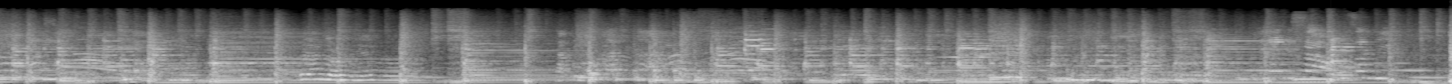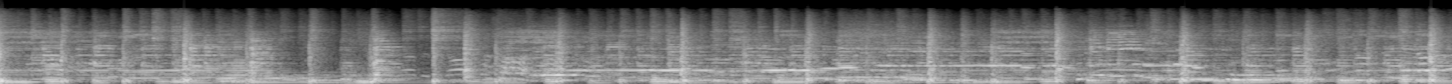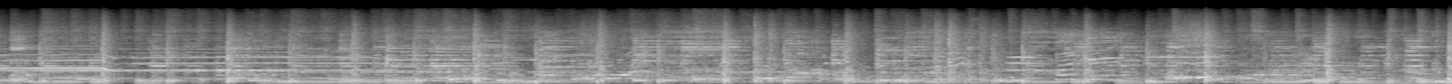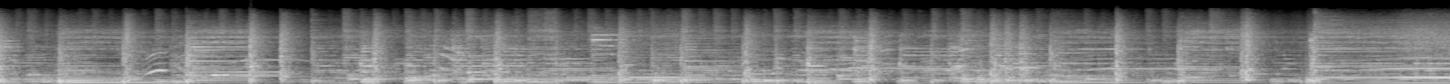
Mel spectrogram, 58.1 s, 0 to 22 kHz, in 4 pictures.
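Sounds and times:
bass guitar: 0:00.0 - 0:58.0
drum kit: 0:00.0 - 0:58.0
electric guitar: 0:00.0 - 0:58.0
harmonica bent notes: 0:07.2 - 0:43.3, 0:44.1 - 0:58.0.

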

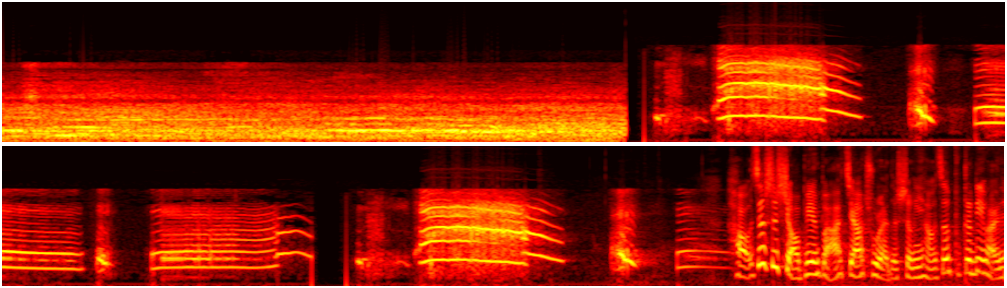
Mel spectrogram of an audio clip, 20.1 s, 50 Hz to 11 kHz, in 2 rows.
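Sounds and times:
drawn-out crying wails: 0:07.2 - 0:08.6, 0:14.2 - 0:17.2.

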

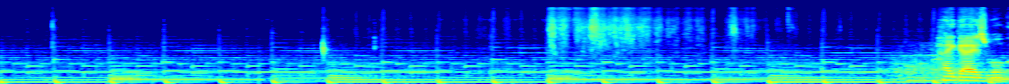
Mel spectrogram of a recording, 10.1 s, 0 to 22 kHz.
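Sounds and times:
background music with steady beat: 0:00.0 - 0:10.0
hands rubbing together: 0:05.5 - 0:07.7.

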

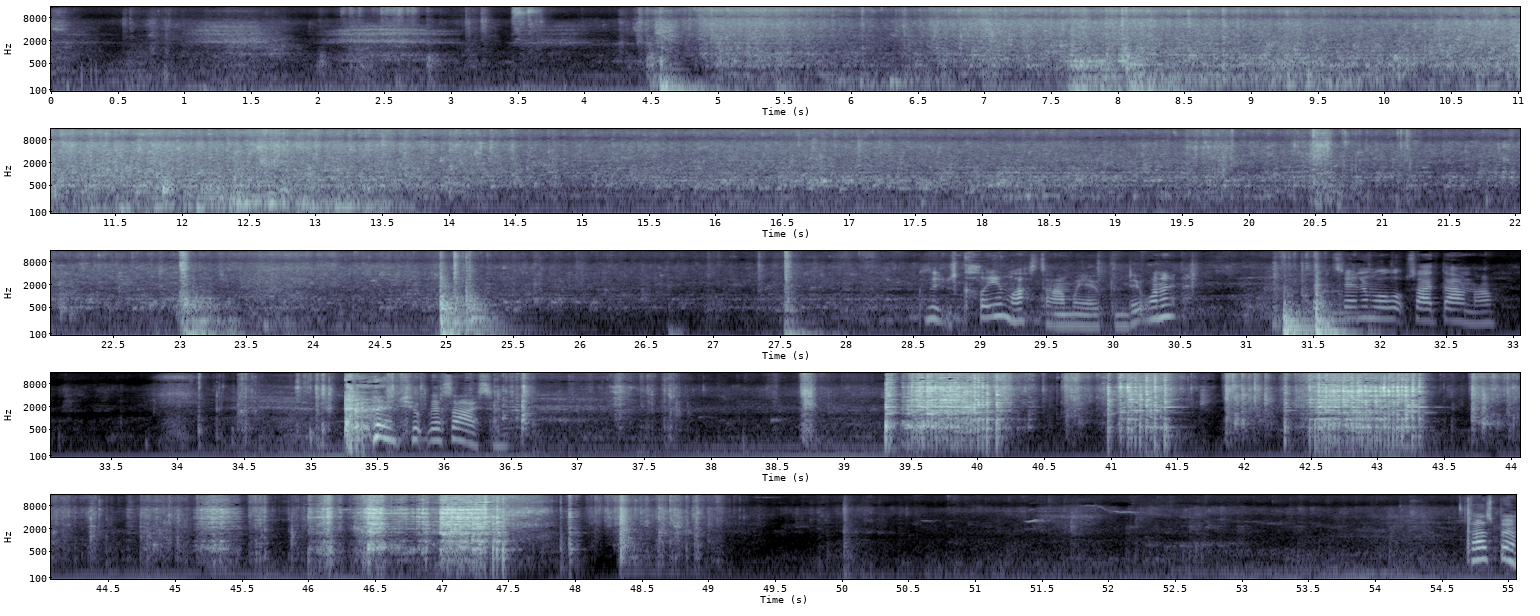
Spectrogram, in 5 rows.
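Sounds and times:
waste water gushing into drain: 0:04.3 - 0:30.2, 0:34.4 - 0:50.4.

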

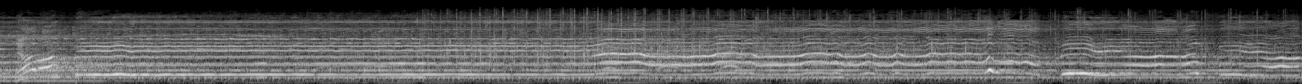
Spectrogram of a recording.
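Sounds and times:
ensemble with violins: 0:00.0 - 0:13.0
man singing folk song: 0:00.0 - 0:13.0.

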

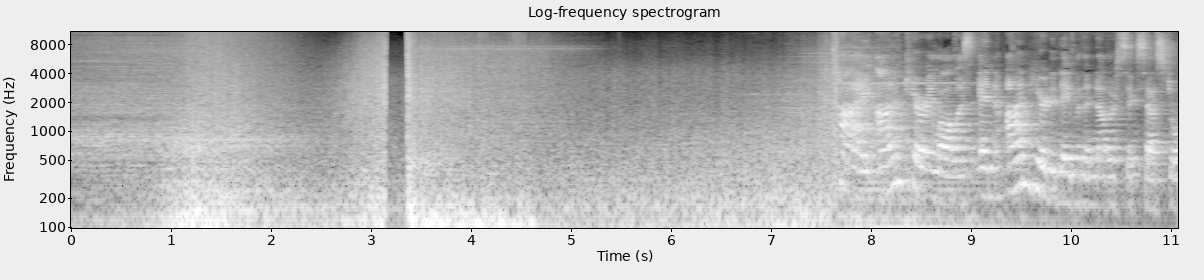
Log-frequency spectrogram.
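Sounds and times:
deep rushing whoosh: 0:00.0 - 0:10.5.

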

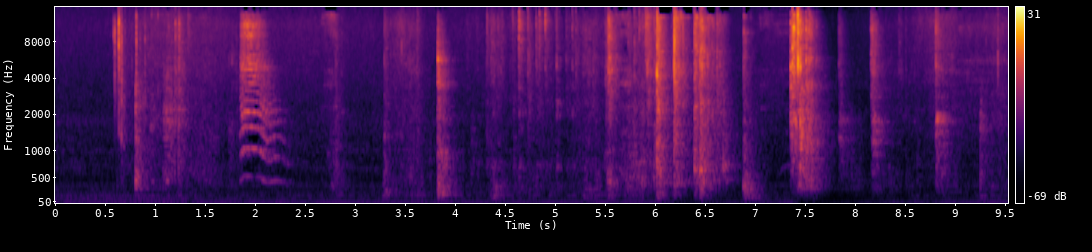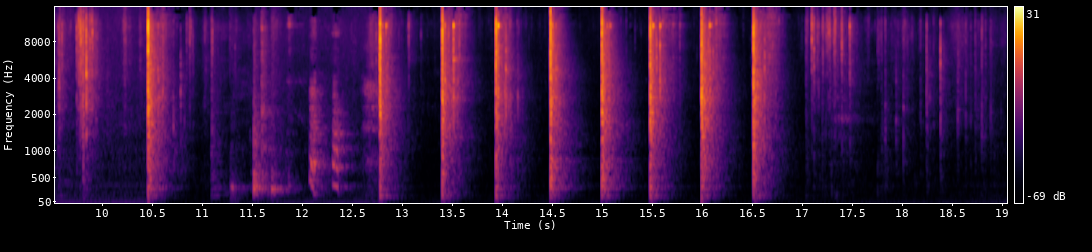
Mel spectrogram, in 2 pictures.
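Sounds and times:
wooden mallet pounding on board: 0:12.8 - 0:16.8.

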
